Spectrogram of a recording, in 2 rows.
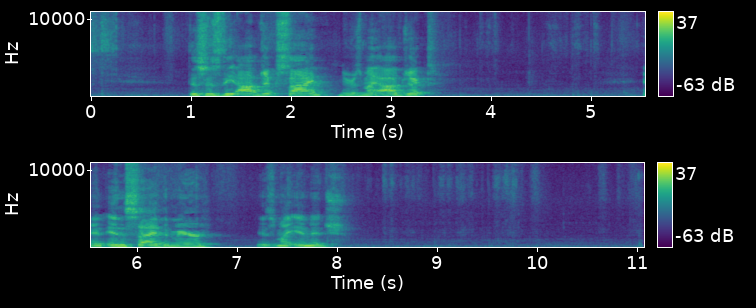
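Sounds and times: pencil scratching on paper: 3.8 - 5.2, 8.4 - 11.0.

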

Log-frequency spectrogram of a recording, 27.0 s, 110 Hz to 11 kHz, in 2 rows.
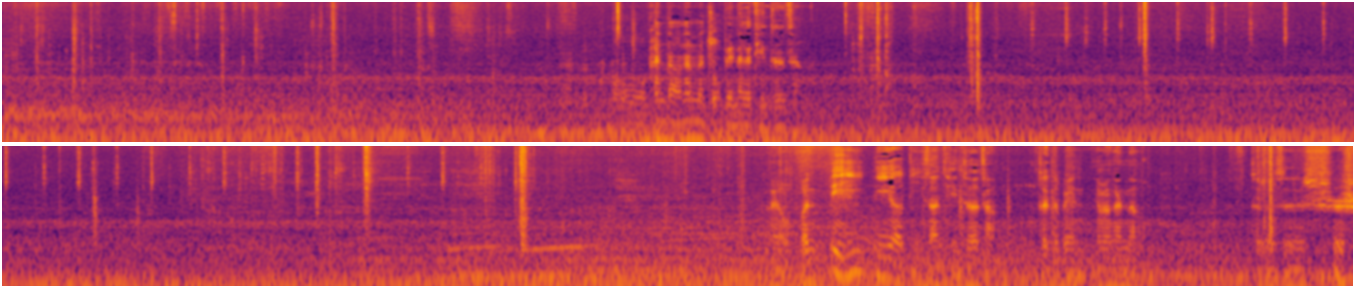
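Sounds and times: van engine and tyres rumble: 0.0 - 27.0
light clicks and rattles: 8.4 - 19.1.

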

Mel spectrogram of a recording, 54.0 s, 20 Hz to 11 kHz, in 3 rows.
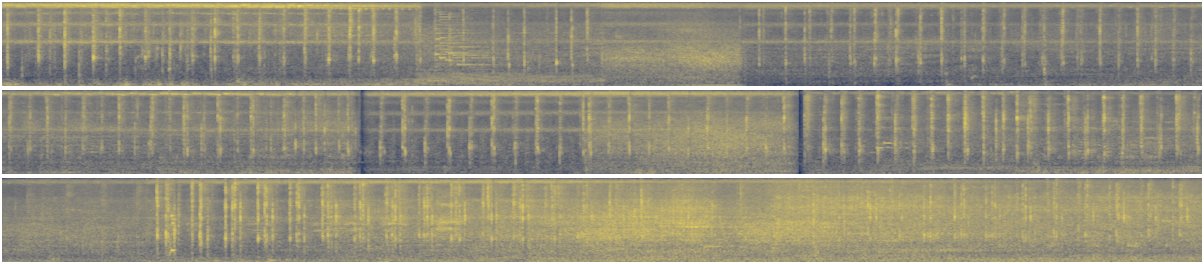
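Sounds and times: horse hooves clip-clopping on road: 0.0 - 9.4, 10.2 - 54.0.

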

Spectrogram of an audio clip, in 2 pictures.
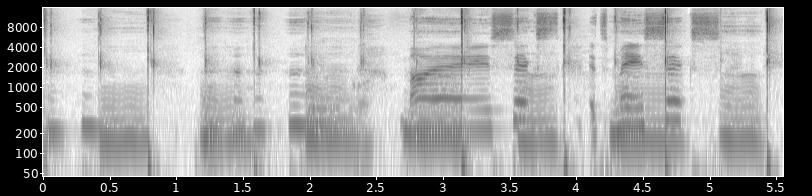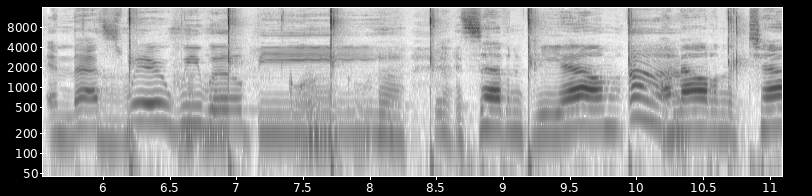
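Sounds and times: person humming: 0.0 - 9.4
finger snaps: 0.0 - 11.0.

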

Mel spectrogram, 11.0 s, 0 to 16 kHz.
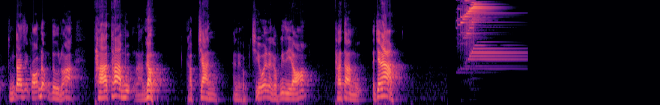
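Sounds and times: bright chime ding: 7.6 - 8.8.

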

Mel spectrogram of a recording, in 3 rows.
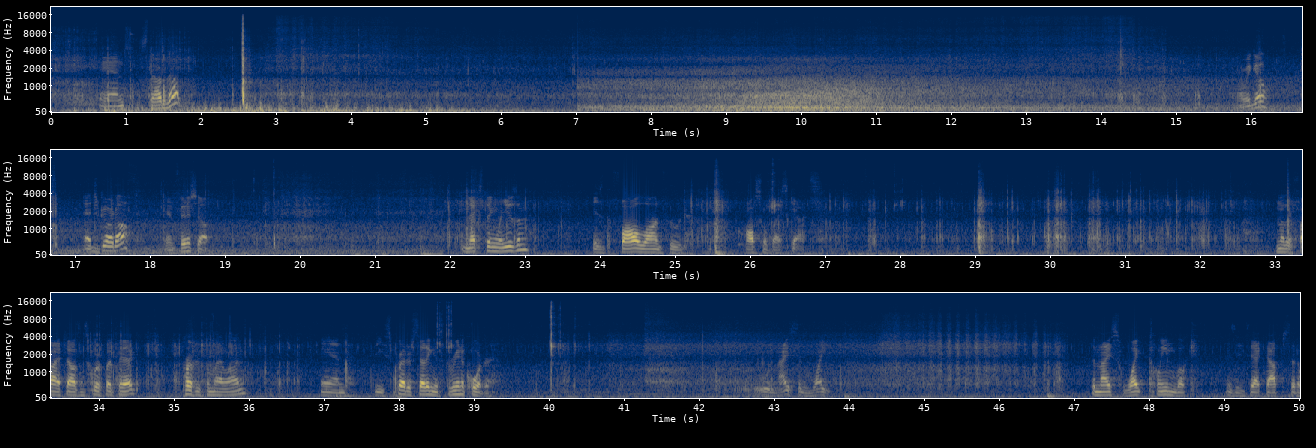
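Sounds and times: low rumble: 3.9 - 17.2
spreader whirring hiss: 40.7 - 46.6.

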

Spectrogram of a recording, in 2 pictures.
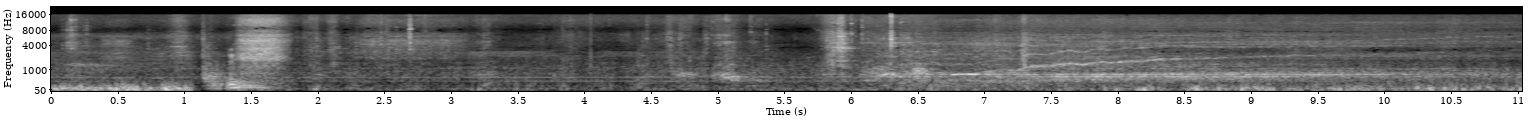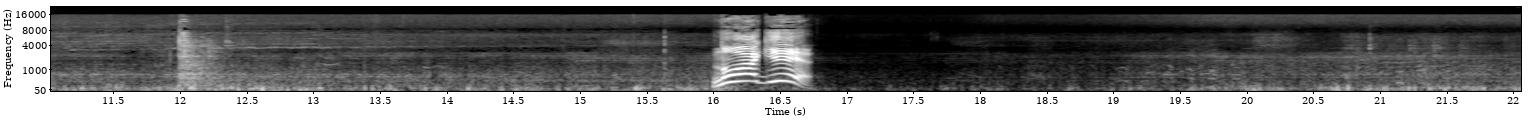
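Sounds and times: pulley whine rising: 5.0 - 16.1
wind rushing: 7.8 - 16.1.

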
